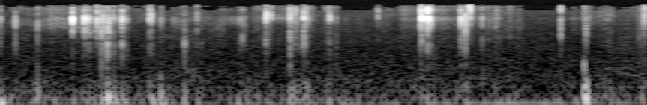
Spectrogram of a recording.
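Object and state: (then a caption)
Peeled mandarin being picked clean. Fingertips and nails pick and scratch the white pith and membrane off a small, solid, whole mandarin orange whose outer peel is already removed, held close to the microphone. Quiet, soft tearing and crinkling comes in short, bright, crackly bursts with faint low thumps. A few louder picks stand out from the steady scratching.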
